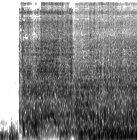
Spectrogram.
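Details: Bad Boy zero-turn mower after tightening the starter solenoid's ground bolt to the frame: the starter catches almost at once and the engine fires and settles into a strong, steady run; it starts normally.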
